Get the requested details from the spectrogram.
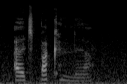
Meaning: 1. comparative degree of altbacken 2. inflection of altbacken: strong/mixed nominative masculine singular 3. inflection of altbacken: strong genitive/dative feminine singular
- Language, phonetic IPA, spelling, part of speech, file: German, [ˈaltbakənɐ], altbackener, adjective, De-altbackener.ogg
